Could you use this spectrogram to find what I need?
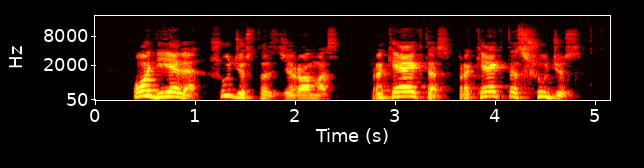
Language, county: Lithuanian, Marijampolė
